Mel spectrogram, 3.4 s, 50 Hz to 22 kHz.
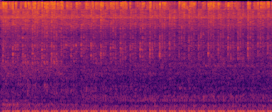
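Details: Honda K20 four-cylinder swapped into a 1987 Pontiac Fiero GT, idling through the Fiero exhaust, smooth with a deep even low throb; throwout bearing quieter than before.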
